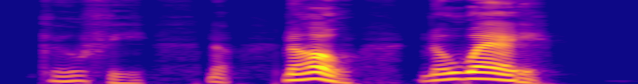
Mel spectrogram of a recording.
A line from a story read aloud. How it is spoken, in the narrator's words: Sora exclaimed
